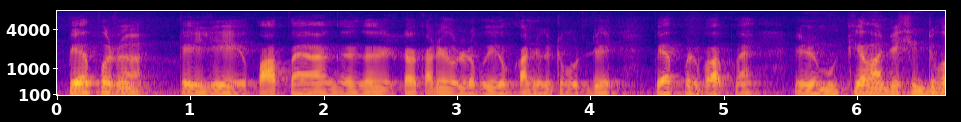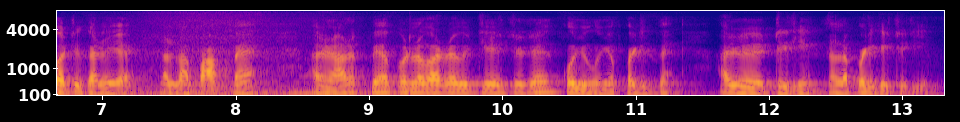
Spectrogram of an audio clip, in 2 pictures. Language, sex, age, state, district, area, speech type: Tamil, male, 60+, Tamil Nadu, Tiruvarur, rural, spontaneous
